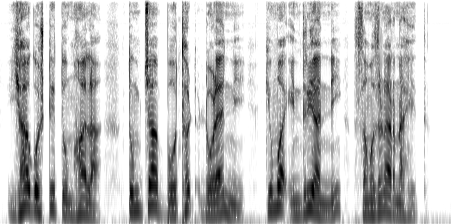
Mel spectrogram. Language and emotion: Marathi, neutral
